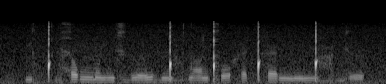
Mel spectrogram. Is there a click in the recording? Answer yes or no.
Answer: yes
